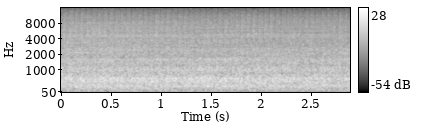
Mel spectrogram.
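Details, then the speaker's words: Audi A6 2.7 Bi-Turbo started after sitting two years, now warmed up: steady, even idle hum with no distinct knock or rattle; runs smoothly. Smoke from underneath, possibly a turbo, was why it was taken off the road. "yeah it doesn't sound so bad now it's warmed up now"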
